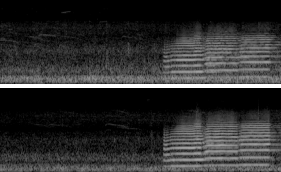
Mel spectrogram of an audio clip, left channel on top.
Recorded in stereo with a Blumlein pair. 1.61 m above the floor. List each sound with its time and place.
1.6 s a trumpet: 10° right, 0.6 m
